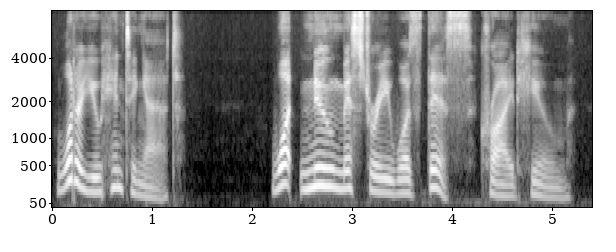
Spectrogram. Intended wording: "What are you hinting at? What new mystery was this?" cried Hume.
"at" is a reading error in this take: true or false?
false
